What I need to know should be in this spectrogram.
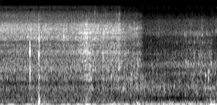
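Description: Water splashes and rushes at the surface.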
